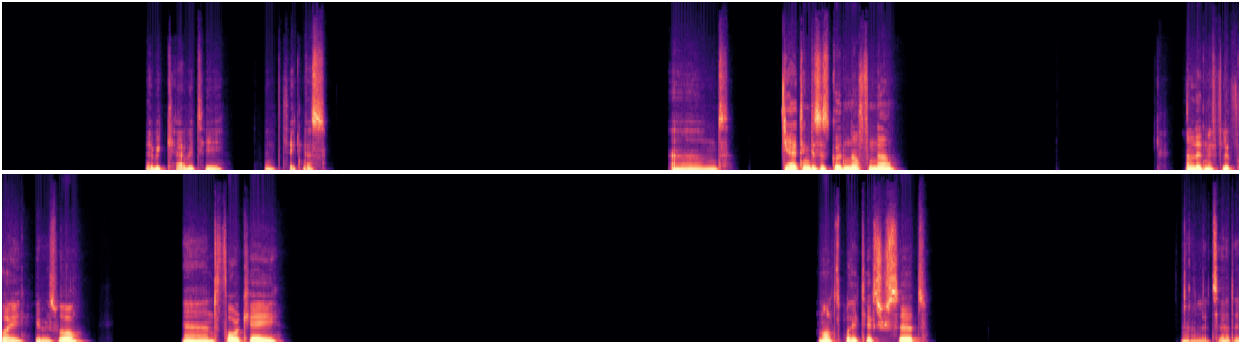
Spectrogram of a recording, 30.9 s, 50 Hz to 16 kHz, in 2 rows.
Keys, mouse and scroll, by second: 1.6 click, 2.6 click, 3.8 click, 5.0 click, 5.7-7.2 scroll, 8.2-9.0 scroll, 9.0-9.9 scroll, 9.9-10.7 scroll, 10.7 click, 13.4 click, 14.5 click, 15.5 click, 17.6 click, 21.2 click, 24.5 click, 29.6 click.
